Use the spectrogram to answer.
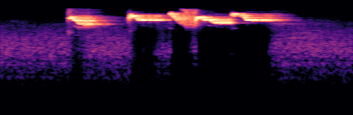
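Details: Short phrase of four loud, high whistled notes from a bird, each sliding downward and running into the next, followed by a quiet spoken thank you.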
